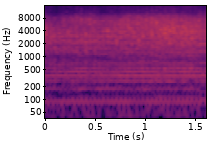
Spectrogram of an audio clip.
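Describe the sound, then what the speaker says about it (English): Enemy aircraft in The Great War: Western Front, a steady droning propeller-engine hum with no breaks, moderately loud and alone. "The enemy have aircraft today."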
